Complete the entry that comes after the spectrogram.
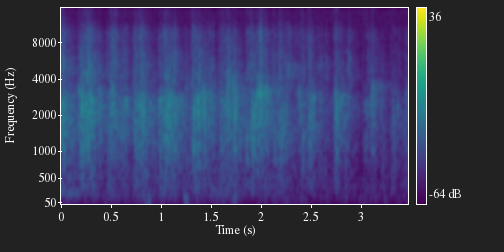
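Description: An audience gives a round of applause for the speakers after a discussion, a steady, dense wash of many hands clapping at once with a bright, crackling texture that holds fairly even throughout and eases slightly toward the end.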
